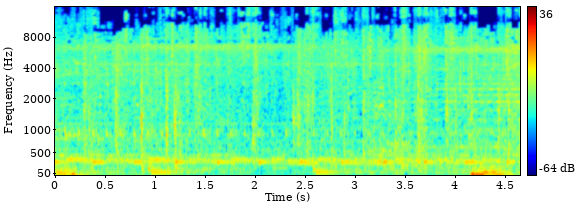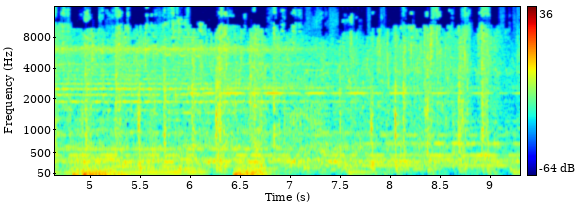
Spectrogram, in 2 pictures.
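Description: Horse hooves gallop in Assassin's Creed Odyssey, a steady run of clip-clop beats under a dense game soundscape of music and ambience, moderately loud and continuous throughout.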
